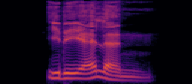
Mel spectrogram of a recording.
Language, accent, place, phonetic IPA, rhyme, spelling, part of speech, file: German, Germany, Berlin, [ideˈɛlən], -ɛlən, ideellen, adjective, De-ideellen.ogg
- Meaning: inflection of ideell: 1. strong genitive masculine/neuter singular 2. weak/mixed genitive/dative all-gender singular 3. strong/weak/mixed accusative masculine singular 4. strong dative plural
